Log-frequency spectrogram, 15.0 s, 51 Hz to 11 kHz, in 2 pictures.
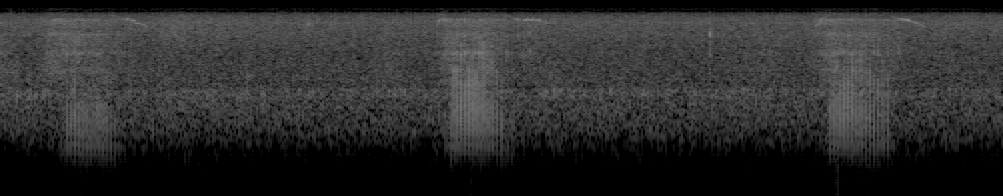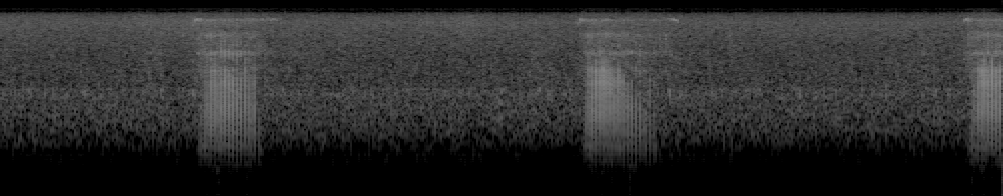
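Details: Six-month-old baby boy snoring: regular soft snoring noises with each breath, about 20 breaths a minute, over a steady background hiss; quiet recording.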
